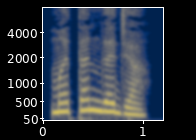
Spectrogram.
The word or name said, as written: ಮತಂಗಜ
